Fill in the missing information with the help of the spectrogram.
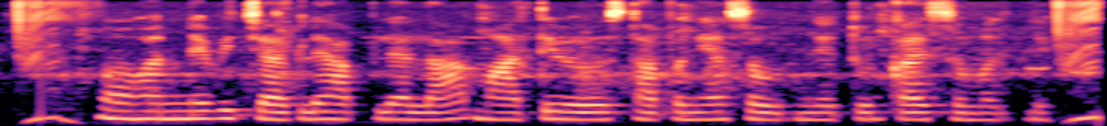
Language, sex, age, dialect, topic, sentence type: Marathi, female, 31-35, Standard Marathi, agriculture, statement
